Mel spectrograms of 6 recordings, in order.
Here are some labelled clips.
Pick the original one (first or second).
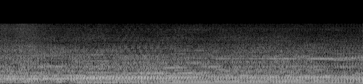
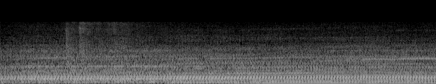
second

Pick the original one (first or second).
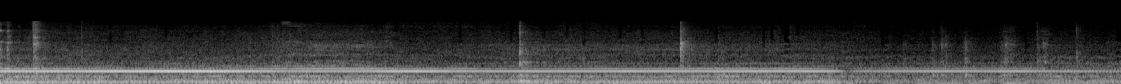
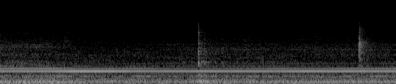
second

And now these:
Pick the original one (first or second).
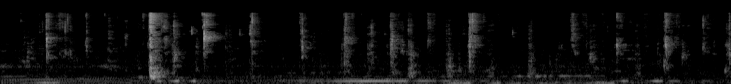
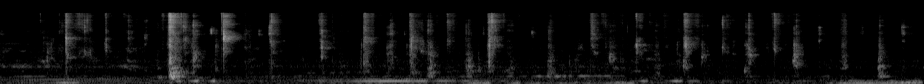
first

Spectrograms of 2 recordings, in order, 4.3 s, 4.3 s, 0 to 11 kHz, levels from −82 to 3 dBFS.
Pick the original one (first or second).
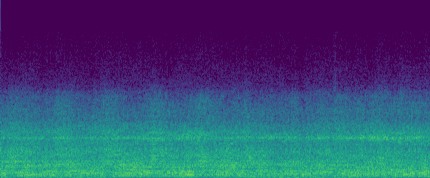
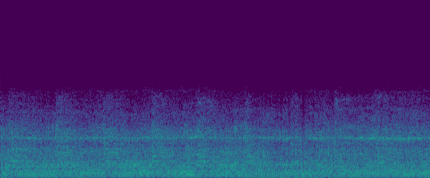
second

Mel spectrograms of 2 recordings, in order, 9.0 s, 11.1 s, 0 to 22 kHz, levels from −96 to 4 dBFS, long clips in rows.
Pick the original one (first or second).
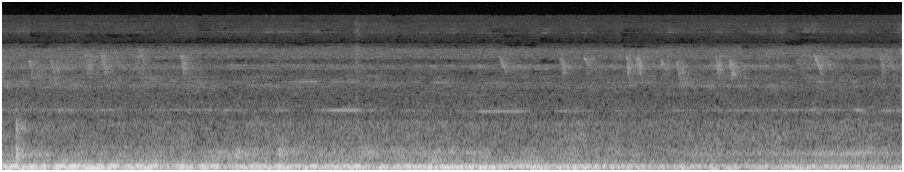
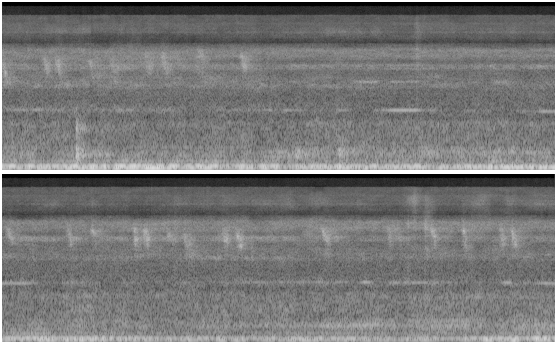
first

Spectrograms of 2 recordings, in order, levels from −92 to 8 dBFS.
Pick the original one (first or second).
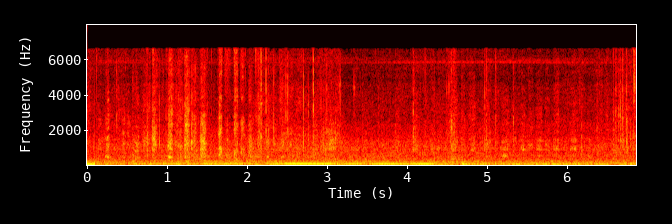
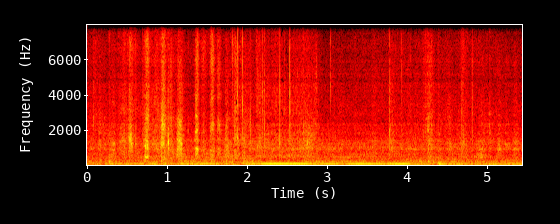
first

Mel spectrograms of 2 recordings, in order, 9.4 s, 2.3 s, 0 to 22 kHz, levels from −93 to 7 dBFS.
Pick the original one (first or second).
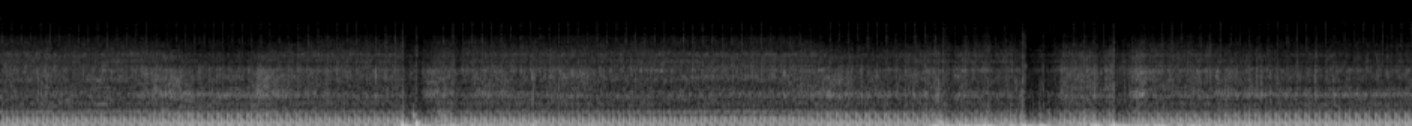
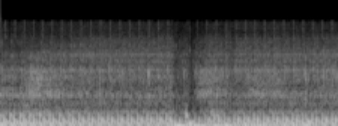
second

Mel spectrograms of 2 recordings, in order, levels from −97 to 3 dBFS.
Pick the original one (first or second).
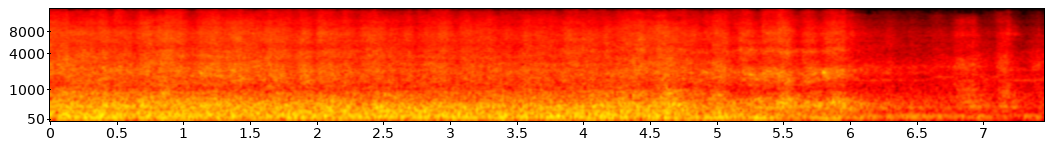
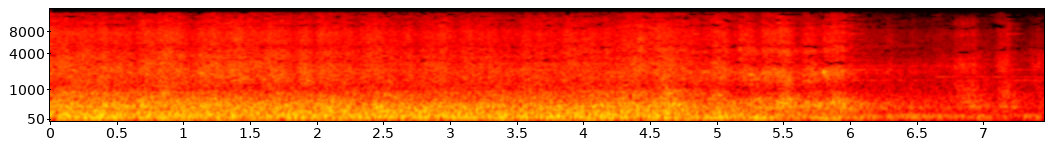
second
